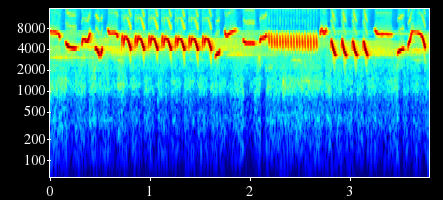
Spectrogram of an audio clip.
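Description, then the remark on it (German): A small songbird, no bigger than a small child's hand and weighing about 10 grams, sings a loud, rapid trilling song that can carry up to 500 metres. Bright repeated notes tumble in quick succession, with a fast buzzing trill in the middle. The song is clear, with no talking. “Bis zu 500 Meter weit kann man seine schmetternden Trillermelodien hören.”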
